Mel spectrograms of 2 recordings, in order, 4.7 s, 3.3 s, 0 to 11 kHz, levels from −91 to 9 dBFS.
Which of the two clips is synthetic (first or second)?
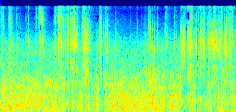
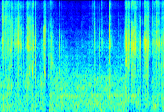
second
